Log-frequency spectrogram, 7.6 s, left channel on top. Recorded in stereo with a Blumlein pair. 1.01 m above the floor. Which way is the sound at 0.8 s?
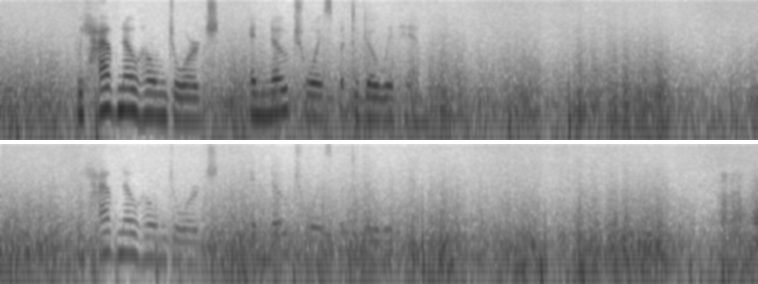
30° left.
